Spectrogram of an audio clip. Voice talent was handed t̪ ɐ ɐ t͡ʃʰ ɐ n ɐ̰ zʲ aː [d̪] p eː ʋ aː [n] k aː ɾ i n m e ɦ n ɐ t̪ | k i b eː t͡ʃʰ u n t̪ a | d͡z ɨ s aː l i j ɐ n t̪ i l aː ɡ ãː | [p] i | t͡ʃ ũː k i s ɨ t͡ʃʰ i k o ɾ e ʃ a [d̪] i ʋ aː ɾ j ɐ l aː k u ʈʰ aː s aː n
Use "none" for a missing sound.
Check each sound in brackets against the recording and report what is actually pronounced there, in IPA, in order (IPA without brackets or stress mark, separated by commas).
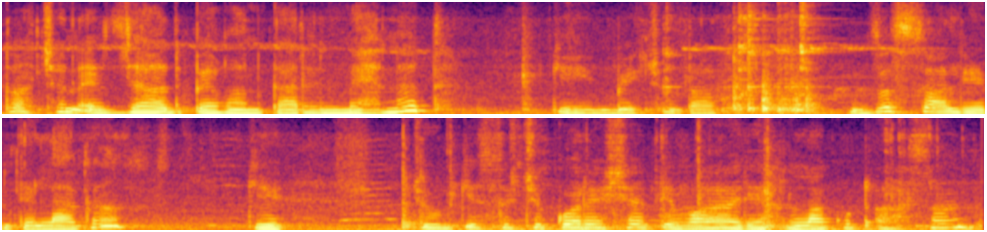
d̪, n, k, t̪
